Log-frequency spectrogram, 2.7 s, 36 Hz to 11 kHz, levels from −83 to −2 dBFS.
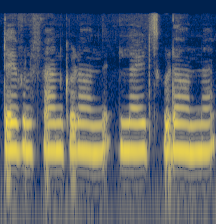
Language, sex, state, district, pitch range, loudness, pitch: Telugu, female, Andhra Pradesh, Sri Satya Sai, 230-235 Hz, -15 LUFS, 235 Hz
